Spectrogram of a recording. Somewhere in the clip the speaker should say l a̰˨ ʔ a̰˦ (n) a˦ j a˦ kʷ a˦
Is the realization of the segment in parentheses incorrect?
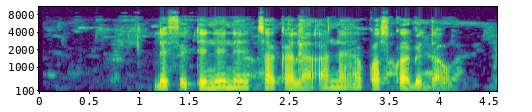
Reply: no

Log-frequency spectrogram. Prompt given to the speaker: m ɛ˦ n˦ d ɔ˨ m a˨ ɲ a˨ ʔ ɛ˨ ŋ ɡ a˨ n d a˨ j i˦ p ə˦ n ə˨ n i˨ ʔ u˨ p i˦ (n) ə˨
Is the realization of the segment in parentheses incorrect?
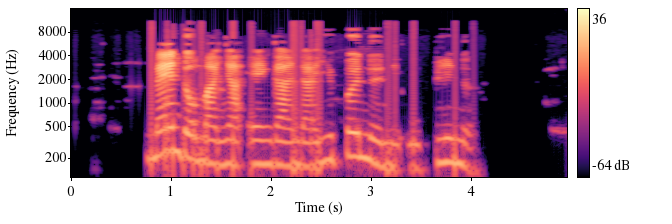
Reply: no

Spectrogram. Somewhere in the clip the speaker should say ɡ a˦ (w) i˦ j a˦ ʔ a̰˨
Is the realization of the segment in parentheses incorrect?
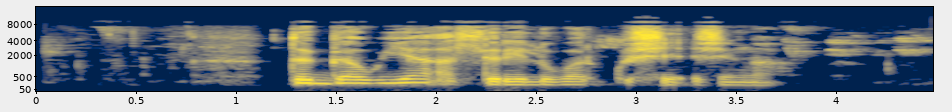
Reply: no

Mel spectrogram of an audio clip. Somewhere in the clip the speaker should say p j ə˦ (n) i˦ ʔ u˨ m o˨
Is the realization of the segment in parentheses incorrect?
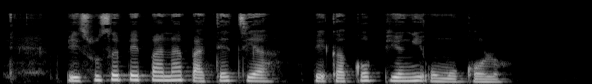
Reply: yes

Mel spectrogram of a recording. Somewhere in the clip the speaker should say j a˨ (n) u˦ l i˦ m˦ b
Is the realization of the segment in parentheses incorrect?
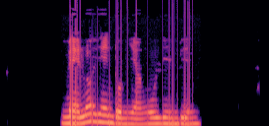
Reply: yes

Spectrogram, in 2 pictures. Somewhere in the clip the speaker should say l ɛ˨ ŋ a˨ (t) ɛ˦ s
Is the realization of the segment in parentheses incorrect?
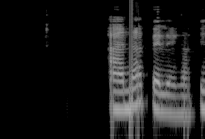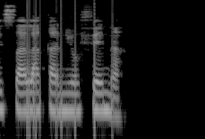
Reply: yes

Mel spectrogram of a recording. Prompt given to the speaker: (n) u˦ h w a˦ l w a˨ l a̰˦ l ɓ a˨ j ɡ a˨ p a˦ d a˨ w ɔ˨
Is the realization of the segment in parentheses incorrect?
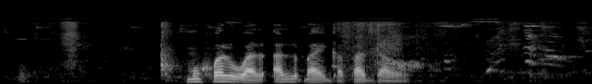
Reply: yes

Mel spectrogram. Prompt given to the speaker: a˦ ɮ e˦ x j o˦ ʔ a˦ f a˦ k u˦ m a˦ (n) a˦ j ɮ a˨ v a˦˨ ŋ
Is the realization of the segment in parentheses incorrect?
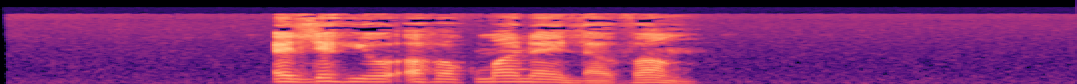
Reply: no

